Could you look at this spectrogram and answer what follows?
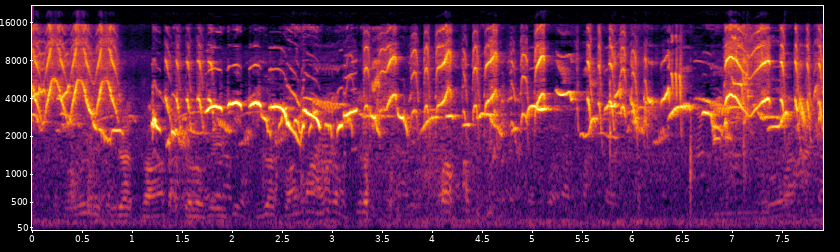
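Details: Oriental magpie-robin in loud, varied song played to provoke stressed birds: rapid swooping whistles, repeated clicking notes and chattering bursts, packed tightly with few pauses.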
